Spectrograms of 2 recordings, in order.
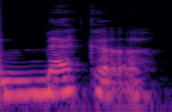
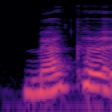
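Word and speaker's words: Mecha: As I said, this is made of Malabrigo Piedras, but It's the Mecca brand of yarn, product line of yarn. Mecca is considered, that's spelled M-E-C-H-A, is considered a bulky yarn.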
